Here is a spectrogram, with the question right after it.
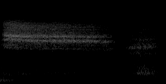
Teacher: So here we have our sh sound which is voiceless and it's sustained. You can hang on to that sound indefinitely. Sh. Here's our oi in the middle of a word and our o at the end that says o.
